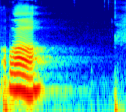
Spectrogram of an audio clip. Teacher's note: Ra-nya ini dibunyikan secara tafkhim karena ra-nya ini berbaris di atas. Cara membacanya ditebalkan, pangkal lidah angkat ya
